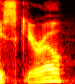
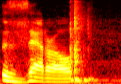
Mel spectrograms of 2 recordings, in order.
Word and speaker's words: Xero: name is zero x-e-r-o wouldn't that be skiro no it's pronounced zero yeah but i'm not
